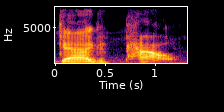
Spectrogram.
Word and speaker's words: Jagpal: Oh, I have no idea, but it's literally spelled SUCKDEEP with no spaces, and the other one is it's a JAGPAL. And he pronounced it Gag Pal.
